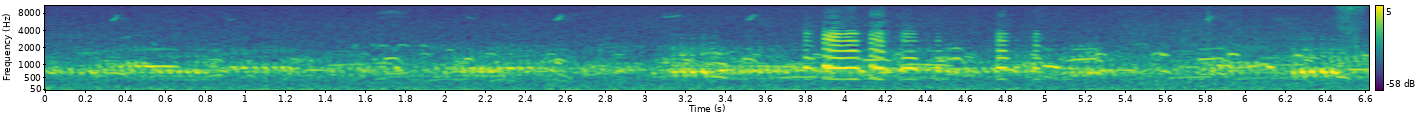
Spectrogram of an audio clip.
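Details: Large October migration gathering of Sandhill Cranes at a northwest Wisconsin wetland, Crex Meadows, at evening or early morning. Steady massed chorus of rattling, bugling calls, with a few sharper, nearer squawks breaking through near the middle and end.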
